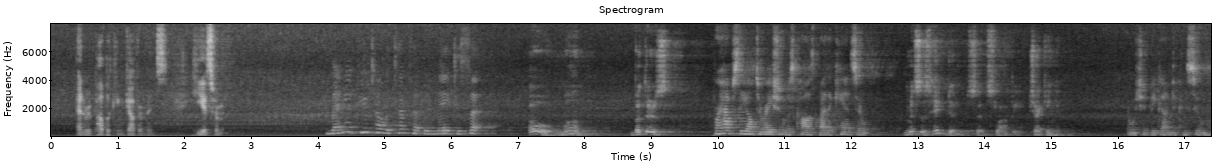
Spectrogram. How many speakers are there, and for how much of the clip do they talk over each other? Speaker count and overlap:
4, no overlap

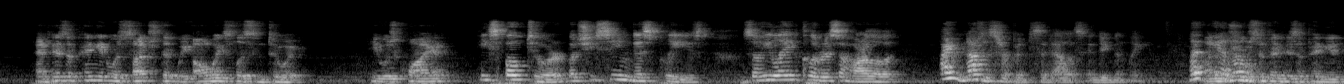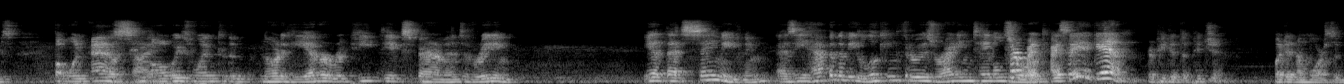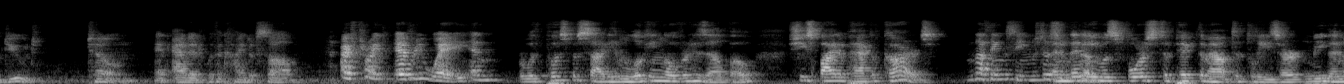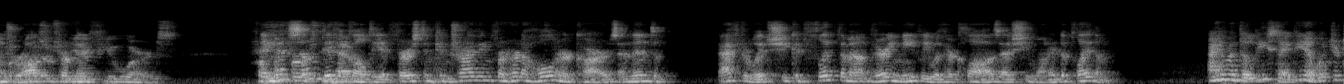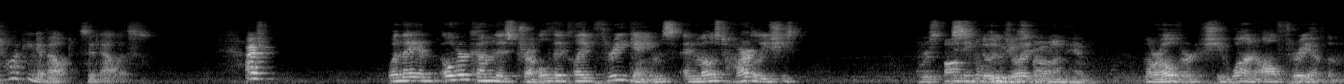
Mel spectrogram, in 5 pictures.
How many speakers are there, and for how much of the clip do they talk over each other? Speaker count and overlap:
3, about 10%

